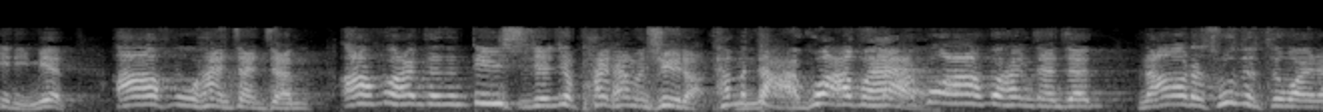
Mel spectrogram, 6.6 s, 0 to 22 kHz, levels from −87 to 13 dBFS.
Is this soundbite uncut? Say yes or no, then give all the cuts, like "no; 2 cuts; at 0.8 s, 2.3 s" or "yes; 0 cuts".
no; 1 cut; at 1.6 s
